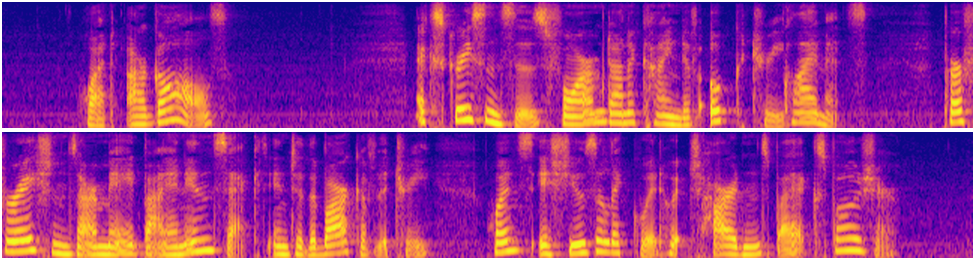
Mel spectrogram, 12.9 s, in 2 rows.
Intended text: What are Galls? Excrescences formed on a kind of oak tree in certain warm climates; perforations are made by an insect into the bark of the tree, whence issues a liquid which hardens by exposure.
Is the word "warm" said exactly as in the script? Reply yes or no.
no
